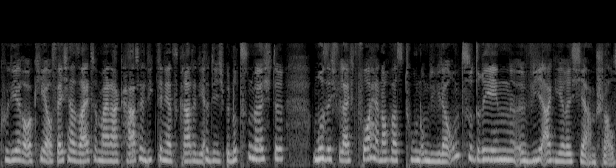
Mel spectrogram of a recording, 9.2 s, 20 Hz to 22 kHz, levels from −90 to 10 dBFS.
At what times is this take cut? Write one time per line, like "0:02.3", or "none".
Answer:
0:03.1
